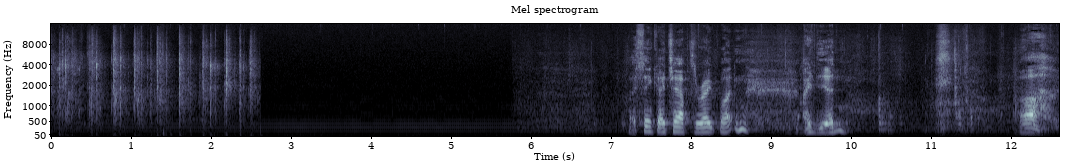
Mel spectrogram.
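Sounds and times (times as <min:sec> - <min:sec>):
audience applause: 0:00.0 - 0:02.6
speech: 0:07.2 - 0:10.0, 0:12.1 - 0:12.5.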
